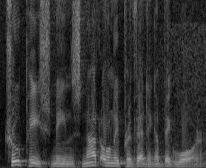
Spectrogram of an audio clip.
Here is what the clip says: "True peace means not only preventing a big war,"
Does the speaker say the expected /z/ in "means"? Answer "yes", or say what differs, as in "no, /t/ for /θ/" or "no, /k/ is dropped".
yes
